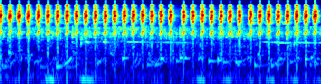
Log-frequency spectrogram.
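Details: Close, crisp song of a walang kecek, the green bush cricket used to train pet birds: bright, buzzy pulses very high in pitch, roughly seven per second, with a faint thin whistle running underneath.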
